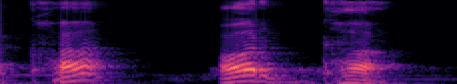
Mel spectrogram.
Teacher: जिनके उच्चारण में अधिक श्वास की आवश्यकता होती है उन्हें या वे वर्ण महाप्राण वर्ण कहलाते हैं।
